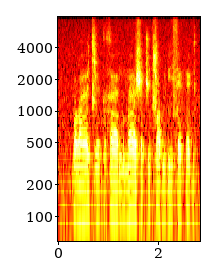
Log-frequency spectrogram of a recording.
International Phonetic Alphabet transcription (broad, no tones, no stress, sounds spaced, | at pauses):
ɓ o lˠ ɐː t͡ɕ ɘː ɡ ɤ x ɐː ŋ͡m ɘ m ɐː ʂ ɐ t͡ʃ o t͡ɕ ɔ ɓ ɨ ɗ i s ɛ θ ɛ ɡ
